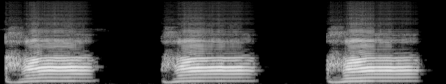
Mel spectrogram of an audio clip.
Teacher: ہا کی آواز حلق سے بغیر رگڑ کھائے نکلتی ہے، جیسے ہا، ہا، ہا۔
